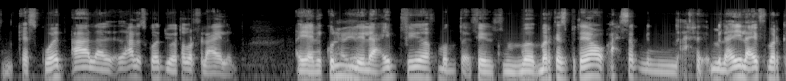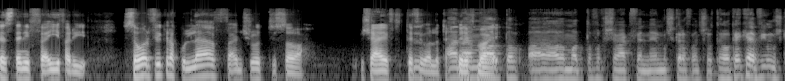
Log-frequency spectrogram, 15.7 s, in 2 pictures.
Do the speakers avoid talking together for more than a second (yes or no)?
yes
